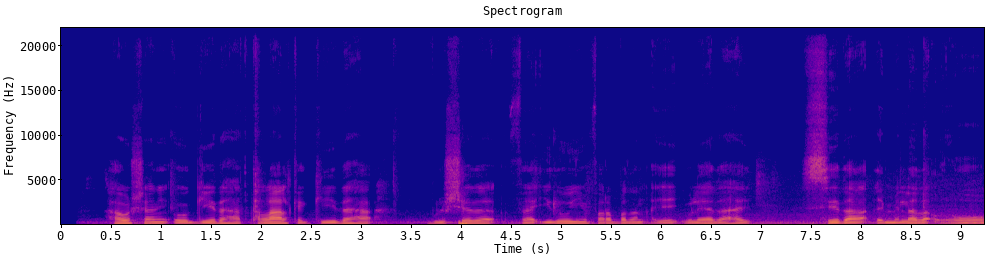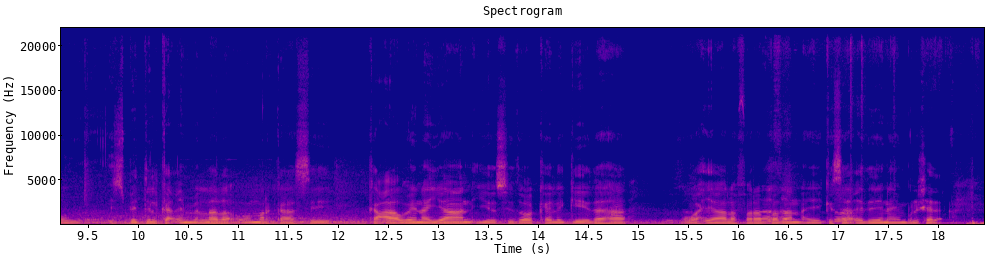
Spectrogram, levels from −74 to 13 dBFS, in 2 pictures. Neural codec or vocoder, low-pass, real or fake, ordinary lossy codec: none; none; real; none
